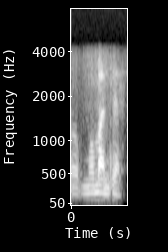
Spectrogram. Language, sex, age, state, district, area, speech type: Manipuri, male, 30-45, Manipur, Churachandpur, rural, conversation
